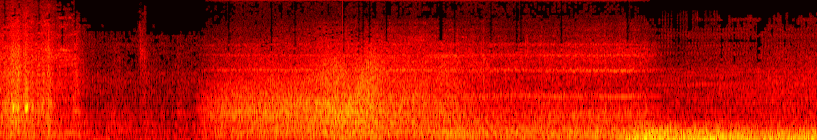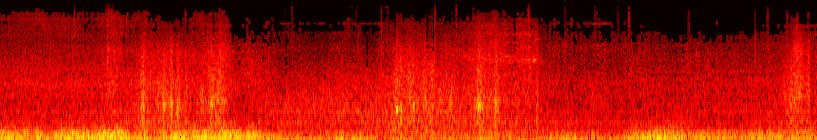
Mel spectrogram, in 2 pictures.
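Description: Mercedes-Benz G-Class SUV driving on a test track: engine and tyre noise, with a heavy low rumble from wind on the microphone starting about six seconds in. A few brief sharp sounds stand out over it.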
